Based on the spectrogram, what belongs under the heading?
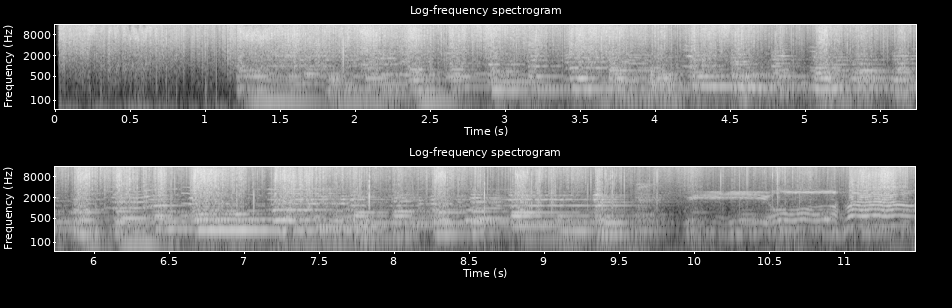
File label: Mono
